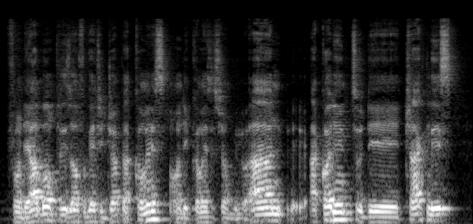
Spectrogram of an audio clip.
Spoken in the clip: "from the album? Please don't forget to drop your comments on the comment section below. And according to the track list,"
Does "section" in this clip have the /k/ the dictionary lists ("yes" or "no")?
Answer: no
